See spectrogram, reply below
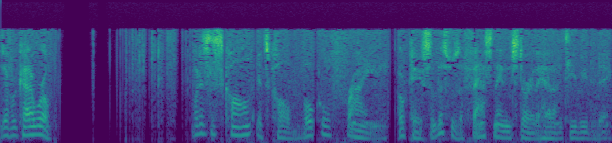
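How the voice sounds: At a fairly quick pace, a man speaks at fairly low pitch with ordinary pitch variation, a gravelly, husky, rough edge and vocal fry.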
